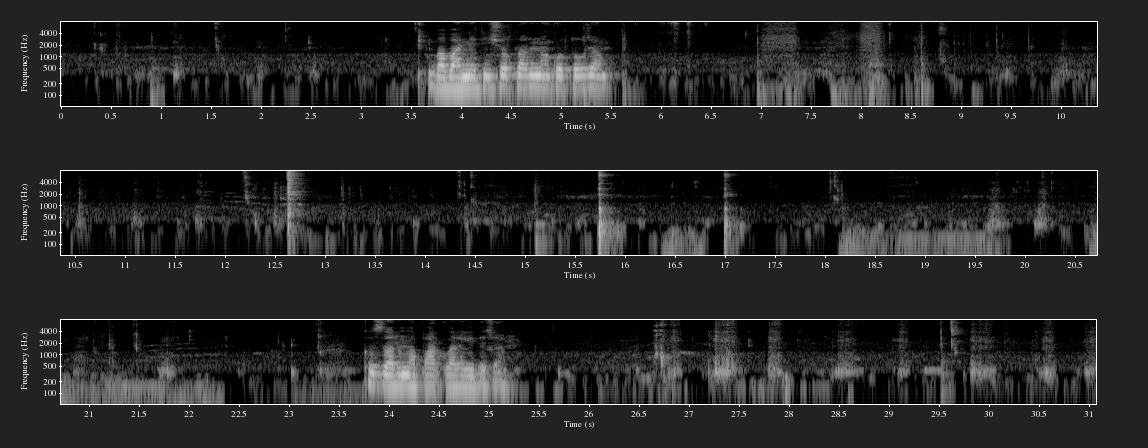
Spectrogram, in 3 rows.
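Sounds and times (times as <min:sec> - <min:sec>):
chewing parsley: 0:00.2 - 0:03.6, 0:18.0 - 0:23.6, 0:26.6 - 0:31.0
low rumble: 0:18.1 - 0:19.8, 0:20.6 - 0:22.4, 0:23.0 - 0:23.9.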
